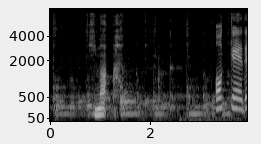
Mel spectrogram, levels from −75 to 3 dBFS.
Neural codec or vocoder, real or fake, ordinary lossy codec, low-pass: codec, 16 kHz, 4 kbps, FunCodec, trained on Chinese and English, 50 frames a second; fake; none; 7.2 kHz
